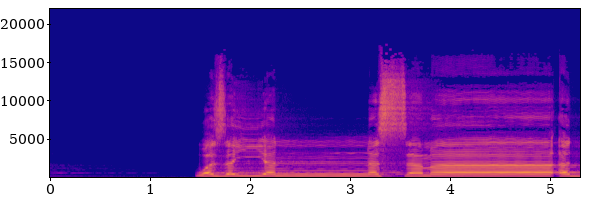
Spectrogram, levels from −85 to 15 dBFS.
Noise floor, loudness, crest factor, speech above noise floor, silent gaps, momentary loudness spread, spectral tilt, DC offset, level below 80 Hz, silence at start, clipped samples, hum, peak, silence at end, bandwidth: -80 dBFS; -20 LUFS; 18 dB; 60 dB; none; 13 LU; -2 dB/octave; under 0.1%; -76 dBFS; 1.45 s; under 0.1%; none; -4 dBFS; 0 s; 16.5 kHz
